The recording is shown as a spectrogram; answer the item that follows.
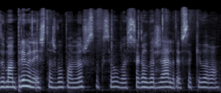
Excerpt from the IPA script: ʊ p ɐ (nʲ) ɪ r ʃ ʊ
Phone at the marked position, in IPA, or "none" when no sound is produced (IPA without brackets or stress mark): mʲ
